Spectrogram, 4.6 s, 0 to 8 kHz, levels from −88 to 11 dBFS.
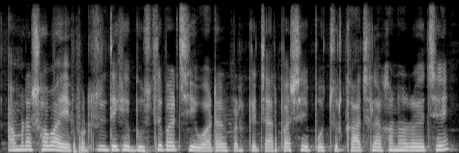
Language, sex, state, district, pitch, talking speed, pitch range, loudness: Bengali, male, West Bengal, Cooch Behar, 180 Hz, 185 wpm, 165-195 Hz, -14 LUFS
